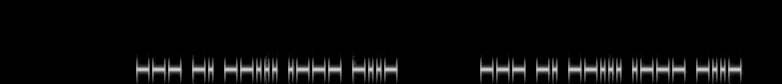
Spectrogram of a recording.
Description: Morse code, heard as a keyed tone, about 32 wpm, 700 Hz. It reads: ON7JX ON7JX
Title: DXCC-100 Call Signs - 5 Characters - Repeated 3x - 30wpm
